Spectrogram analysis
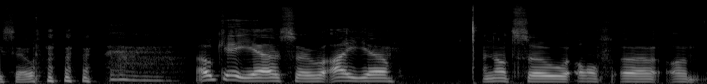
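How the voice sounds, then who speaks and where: A man with a Russian accent chatting as an amateur radio operator, with hesitant, halting phrasing. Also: mid-range voice, mellow, clean tone, no room sound. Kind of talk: casual radio contact chat.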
